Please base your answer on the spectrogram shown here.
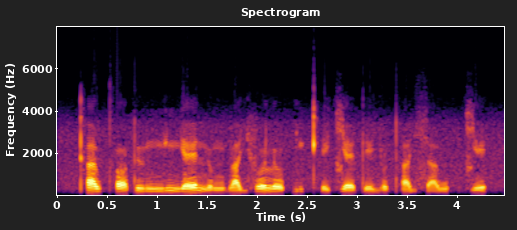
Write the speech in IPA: kʰa˧wt̪ʰɔː˧˩t̪ɯː˧ŋɲi˧˥ ɲɛː˧˥no˩ŋ ba˧˩jfo˧˥loː˧p̚ji˧ kʰe˩˧t͡ɕɛː˧t̪e˩ jo˧t̪ʰa˧˩jsa˩˧w | t͡ɕe˩˧

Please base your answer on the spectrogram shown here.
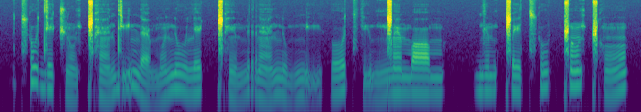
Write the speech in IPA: t͡sʼu˥˧de˧t͡ʃõ˩ǁʰæ̃˨˩˦ dḭ˦˥ næ˩mõ˨˥nu˥˧le˦˥ ǁʰẽ˨˩˦mræ̃˨˩˦ nu˨˩˦mnḭ˧ | o˨˥ t͡sʼḭ˩mŋ͡ǁæ̃˧mɒ˧m | ɡẽ˧mǁe˧ t͡sʼu˦˥ ǁõ˦˥ǁʰõ˨˥

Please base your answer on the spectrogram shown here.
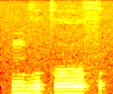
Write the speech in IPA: mbu kʊːf

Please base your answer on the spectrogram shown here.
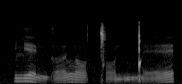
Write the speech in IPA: lʲɛ˥˩ŋɡʌ˩˥lɔ˧ ǀɔ˩nʲŋ͡ǃɛ˩˥

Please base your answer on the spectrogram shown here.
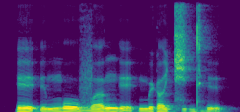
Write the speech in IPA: eʔɪ mo vɐŋe | mɪɽɐt͡ɕɪ dʱɪ

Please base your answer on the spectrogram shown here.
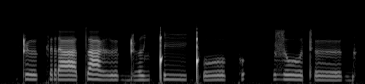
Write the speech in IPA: ʈøːkraːt̪aɣʏːɡ ɖʱœʎǃiːǃʼʊːk | zʊːtʼøːɡ

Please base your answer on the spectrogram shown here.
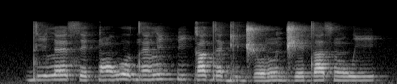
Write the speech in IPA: di˨lɛ˧se˨k͡pɔ̃˨˦ wo˦˨dɛ̃˧ li˦ k͡pi˦ɡa˦dɛ˦˨ɡi˨ d͡ʒo˨ɾũ˨˦ d͡ʒe˧da˦sũ˧ wi˧

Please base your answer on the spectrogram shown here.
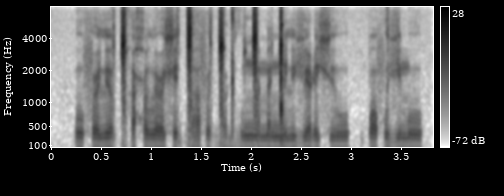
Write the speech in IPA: ufə˞lʲɔǀʰə ħulə˞xʲa ɡ͡ǀafə˞ ɡ͡ǀɔɖʱuŋ͡ǀɛ mɛŋ͡ǃi lʲuvʲaɽi xʲu | pɔfuvʲəmu

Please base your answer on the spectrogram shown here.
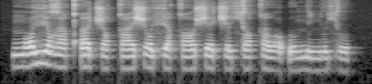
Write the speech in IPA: ŋɔvʲɔ ʁæqʼət͡ʃɔ qæʃɔ fʲɒqɔ ʃɛt͡ʃʌçɔqə wɔʔʊ ŋɪɲʊçʊ

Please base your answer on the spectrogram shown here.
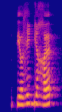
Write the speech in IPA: pʲozi ɡiʁɘ

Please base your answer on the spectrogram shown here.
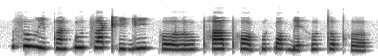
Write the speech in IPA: su˦βi˨tã˨ k͡pu˦t͡sa˦kʰi˨ɡiː˦ koː˨luː˨pʰa˦ pʰɔ˦˨ kʷi˦k͡pɔ˦ɡ͡bɪ˨hu˦ to˦kʰʊ˨

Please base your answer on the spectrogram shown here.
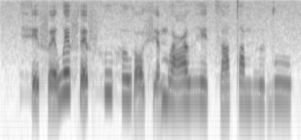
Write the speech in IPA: hḛ˥˧f ɛ̰˧wɛ˥fɾɛ̰˥f hu˥hɤ˧wɾɔ̰˥˧ fʲa̰˥mɤ˧˩ʕɯ˧ ɦe˧˩ t͡sa˩˧tˤo˧m ɦɯ˧˩du˥˧

